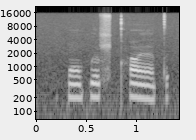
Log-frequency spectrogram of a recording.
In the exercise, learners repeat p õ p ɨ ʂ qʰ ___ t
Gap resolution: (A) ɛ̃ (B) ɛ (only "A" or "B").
A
